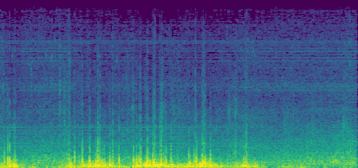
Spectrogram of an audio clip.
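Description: Wind buffeting the camcorder's microphone in uneven gusts, a rumbling rush that swells about a second in and again in the middle before easing off near the end.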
